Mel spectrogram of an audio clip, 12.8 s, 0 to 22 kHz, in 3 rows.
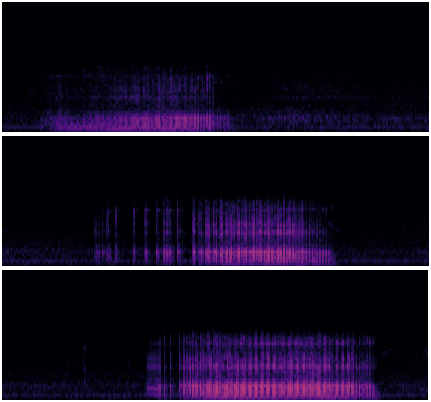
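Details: Loud snoring from a sleeping man: three long rattling snores about two seconds each with quiet pauses, about 12 breaths a minute.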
